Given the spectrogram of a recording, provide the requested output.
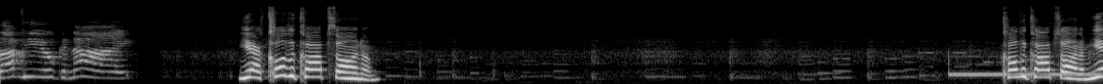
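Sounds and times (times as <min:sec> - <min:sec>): soft plucked background music: 0:02.3 - 0:11.0
phone ringback tone: 0:09.5 - 0:11.0.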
